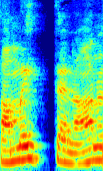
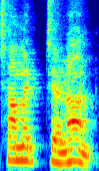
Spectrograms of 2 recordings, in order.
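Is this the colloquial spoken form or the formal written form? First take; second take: formal; colloquial. First: A fuller formal form with a 'th' sound. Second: A run-together colloquial form with a 'ch' sound. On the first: This is how it is written. "எழுதும் பொழுது சமைத்த நான் என்று எழுதுவோம்" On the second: This is how it is said in everyday speech. "நாங்கள் பேசும் பொழுது ... சமைச்சனான் என்று தான் சொல்லுவோம்"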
